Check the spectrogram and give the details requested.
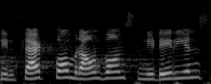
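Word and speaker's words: cnidarian: पूछा है तो ये निडेरियंस में ही पाया जाता है, ठीक है, यहाँ पे सी साइलेंट होता है, कई लोग स्नाइडेरियन बोलते हैं बट स्नाइडेरियन और स्नाइडोसाइट इज not correct pronunciation, it is cnidocyte.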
